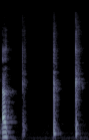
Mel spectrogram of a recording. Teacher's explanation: Kaf itu jangan ake tapi ak ya, pakai udara, ada sifat hames di sana. Ya, hames dan syiddah. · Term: hames syiddah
